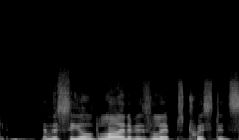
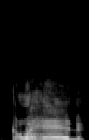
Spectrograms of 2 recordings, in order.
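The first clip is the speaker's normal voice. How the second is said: high, loud eager cry; 5 dB louder than usual. A narrator's reading. Taggart urges the torturers on, high and eager. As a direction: urge them on, hungry for more. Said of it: "cried Taggart".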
